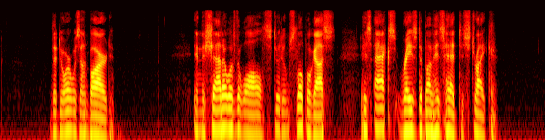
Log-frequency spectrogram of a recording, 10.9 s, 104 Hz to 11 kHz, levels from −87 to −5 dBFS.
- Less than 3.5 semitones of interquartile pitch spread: Yes, narrow, 2.5 semitones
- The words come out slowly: Yes, slow, 110 wpm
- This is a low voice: Yes, low, 130 Hz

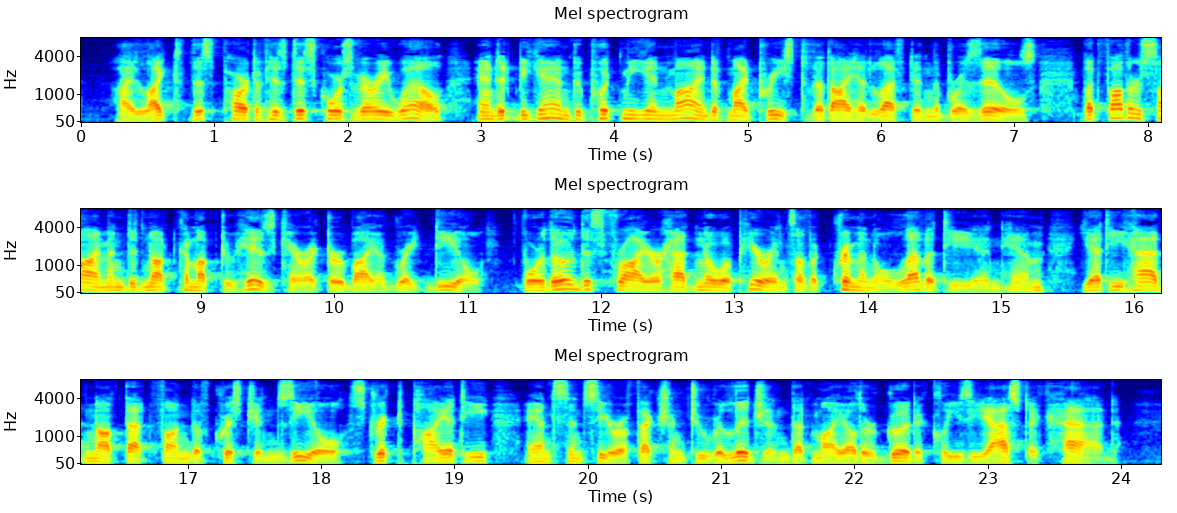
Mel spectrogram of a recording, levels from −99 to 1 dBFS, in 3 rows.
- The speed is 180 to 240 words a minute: Yes, average, 190 wpm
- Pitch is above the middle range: No, low, 115 Hz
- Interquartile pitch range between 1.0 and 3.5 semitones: No, average, 4.3 semitones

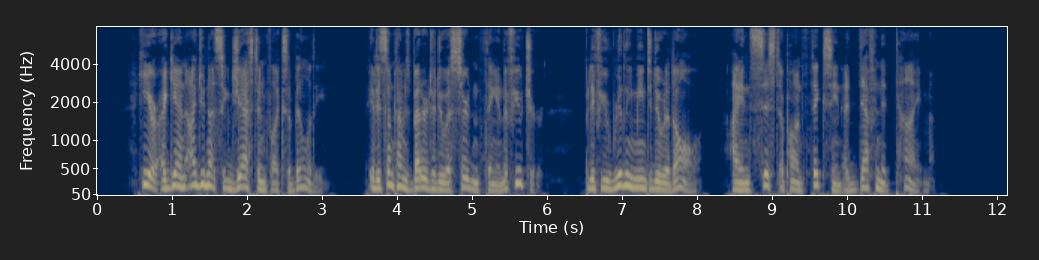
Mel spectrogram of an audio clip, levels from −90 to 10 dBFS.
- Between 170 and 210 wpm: Yes, average, 180 wpm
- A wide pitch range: Yes, wide, 6.0 semitones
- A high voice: No, medium, 150 Hz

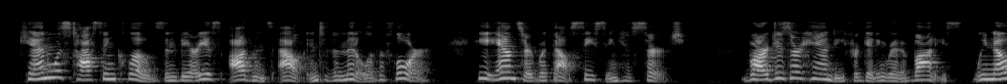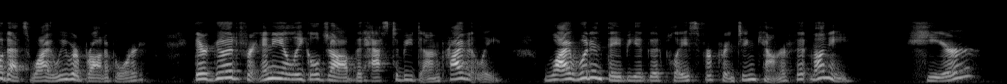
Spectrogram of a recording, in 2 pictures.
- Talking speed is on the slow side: No, average, 180 wpm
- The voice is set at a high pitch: Yes, high, 210 Hz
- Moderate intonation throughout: No, wide, 6.1 semitones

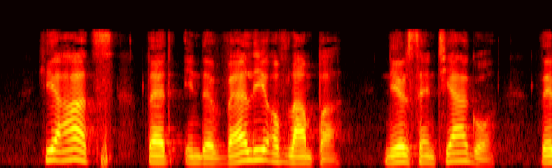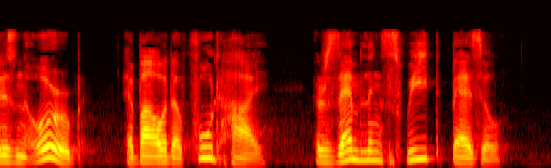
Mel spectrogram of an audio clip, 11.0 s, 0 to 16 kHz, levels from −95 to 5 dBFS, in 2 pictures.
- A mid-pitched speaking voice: Yes, medium, 150 Hz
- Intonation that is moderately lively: No, wide, 6.2 semitones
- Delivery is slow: Yes, slow, 115 wpm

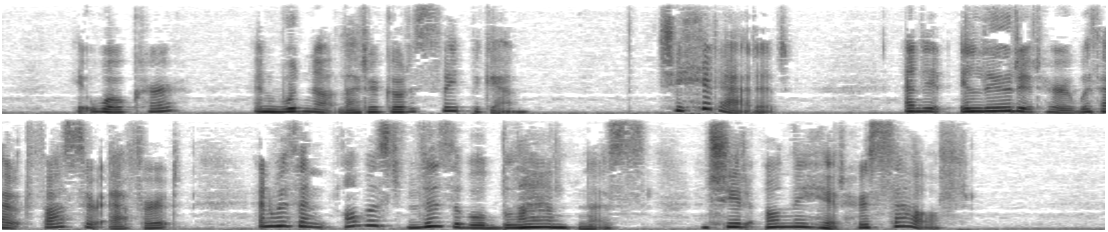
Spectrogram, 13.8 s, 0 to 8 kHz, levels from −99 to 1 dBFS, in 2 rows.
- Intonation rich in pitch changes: Yes, wide, 5.9 semitones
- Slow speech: No, average, 155 wpm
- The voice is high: Yes, high, 205 Hz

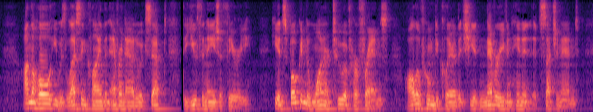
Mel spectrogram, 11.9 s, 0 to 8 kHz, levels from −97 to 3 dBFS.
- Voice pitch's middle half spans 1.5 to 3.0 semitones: Yes, narrow, 2.4 semitones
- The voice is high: No, low, 100 Hz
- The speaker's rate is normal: Yes, average, 195 wpm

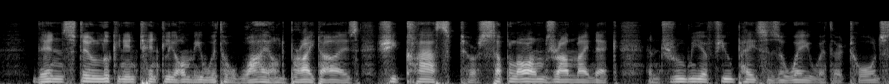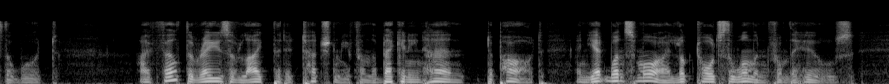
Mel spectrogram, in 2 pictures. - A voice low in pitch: Yes, low, 110 Hz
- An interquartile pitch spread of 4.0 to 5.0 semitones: Yes, average, 4.4 semitones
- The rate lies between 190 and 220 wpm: Yes, average, 195 wpm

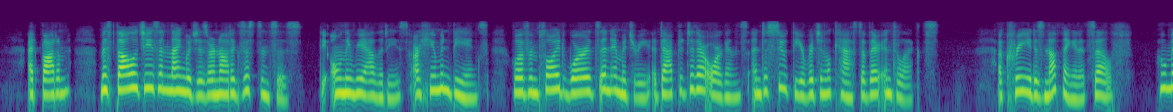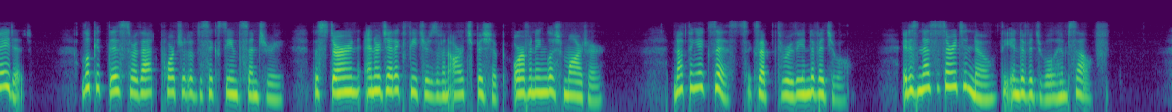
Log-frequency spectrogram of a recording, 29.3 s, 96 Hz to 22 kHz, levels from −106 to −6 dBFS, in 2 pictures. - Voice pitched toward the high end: Yes, high, 235 Hz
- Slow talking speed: No, average, 160 wpm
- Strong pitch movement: No, average, 3.5 semitones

